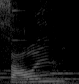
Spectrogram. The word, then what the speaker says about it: Samhain: If you said Samhain, you are correct. It was spelled like this, Samhain.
